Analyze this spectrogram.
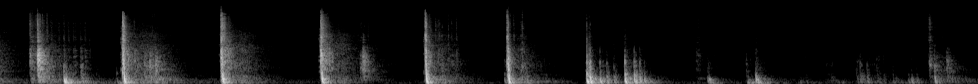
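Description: Hammer blows on a pry bar wedged under an old wooden door footer: about ten sharp strikes, roughly one a second, the last few weaker.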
